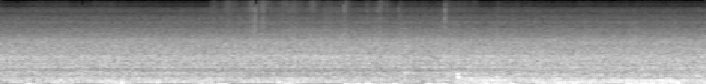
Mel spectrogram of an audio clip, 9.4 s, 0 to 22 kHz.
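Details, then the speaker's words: Lasko 2524 16-inch oscillating stand fan after repairs: steady whoosh with low droning hum and rumble as misaligned, badly balanced blade hub shakes violently; rattling possibly from bearings. "For some reason, that blade hub is not aligned either, but it shakes so violently that you can pretty much hear all the vibrations."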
